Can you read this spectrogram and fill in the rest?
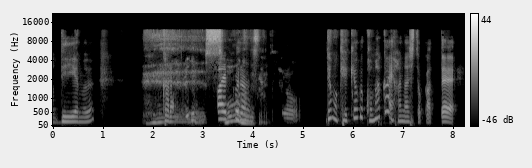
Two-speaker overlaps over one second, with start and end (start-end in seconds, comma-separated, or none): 2.2-4.1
